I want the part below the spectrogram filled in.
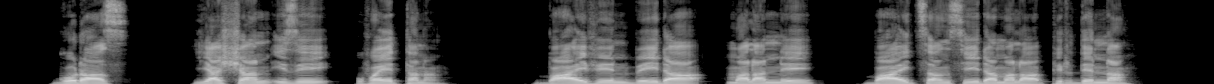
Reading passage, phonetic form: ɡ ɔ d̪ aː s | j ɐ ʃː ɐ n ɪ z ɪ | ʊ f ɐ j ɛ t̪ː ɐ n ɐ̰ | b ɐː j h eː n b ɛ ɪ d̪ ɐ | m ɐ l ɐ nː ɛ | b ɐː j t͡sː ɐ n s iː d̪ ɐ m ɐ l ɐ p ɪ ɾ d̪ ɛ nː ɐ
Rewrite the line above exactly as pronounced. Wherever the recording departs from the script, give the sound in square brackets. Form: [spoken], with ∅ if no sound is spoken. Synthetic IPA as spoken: ɡ ɔ d̪ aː s | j ɐ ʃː ɐ n ɪ z ɪ | ʊ f ɐ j ɛ t̪ː ɐ n ɐ̰ | b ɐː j [f] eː n b ɛ ɪ d̪ ɐ | m ɐ l ɐ nː ɛ | b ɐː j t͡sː ɐ n s iː d̪ ɐ m ɐ l ɐ p ɪ ɾ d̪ ɛ nː ɐ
